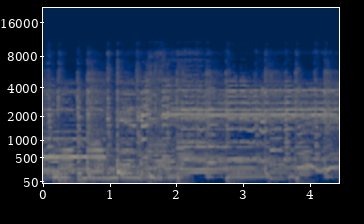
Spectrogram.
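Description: Instrumental music played from a test record on a Polyvox TD-3000 direct-drive turntable, with a steady beat.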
